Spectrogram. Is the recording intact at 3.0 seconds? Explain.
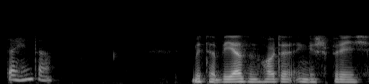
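Yes, the speech at 3.0 seconds is intact, with no dropout, glitch or other fault at that moment.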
